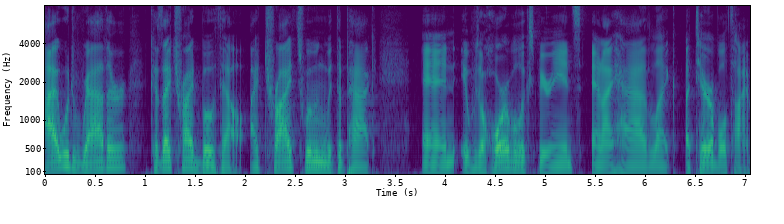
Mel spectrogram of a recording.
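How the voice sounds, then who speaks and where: In a very clean recording with a silent background, a man with an American accent sounds animated, his intonation lively and the sound dry and close with no echo. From United States. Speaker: podcast host. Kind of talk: interview.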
